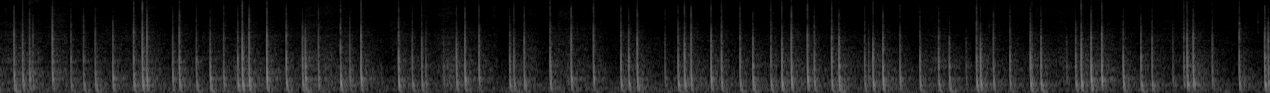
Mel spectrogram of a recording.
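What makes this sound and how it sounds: Long fingernails scratch and tap a thin, flat grey chipboard sheet held upright. The result is a rapid, uneven run of dry, crisp clicks and scratchy taps centred in the midrange, each dying away almost at once.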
